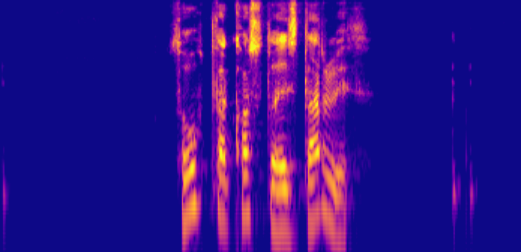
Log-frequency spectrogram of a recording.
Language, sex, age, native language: Icelandic, male, 40-49, Icelandic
